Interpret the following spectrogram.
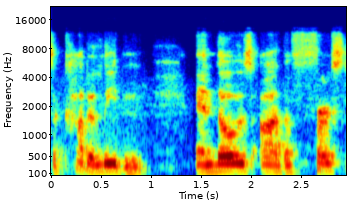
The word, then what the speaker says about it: cotyledon: Doesn't look like how it's pronounced, but it's a cotyledon.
